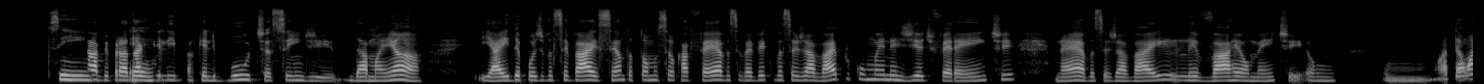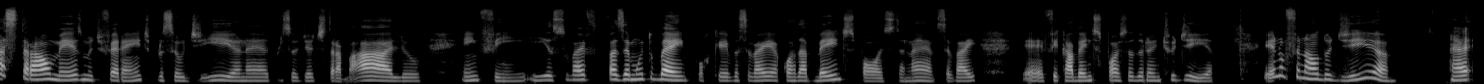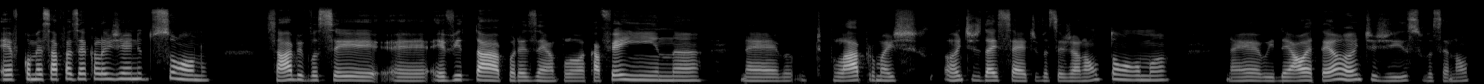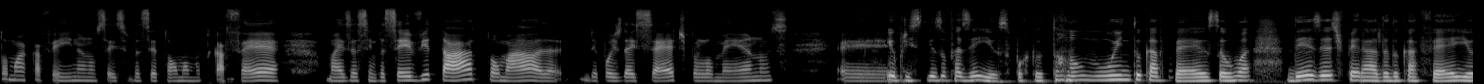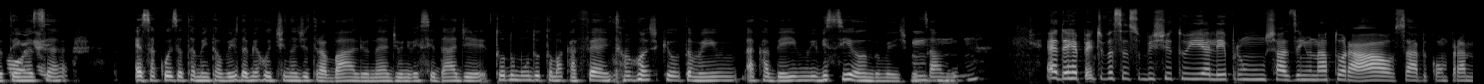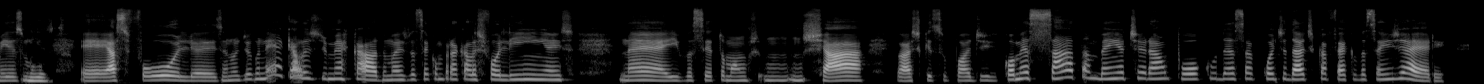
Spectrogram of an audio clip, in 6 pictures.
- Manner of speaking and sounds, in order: in English: "boot"; tapping; chuckle; other background noise; chuckle
- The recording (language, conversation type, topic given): Portuguese, advice, Como posso melhorar os meus hábitos de sono e acordar mais disposto?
